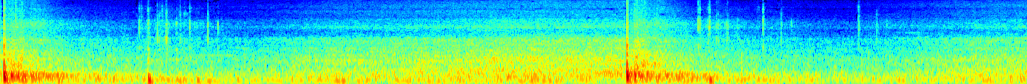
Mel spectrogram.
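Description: Aerial firework shells bursting: a loud boom right at the start and another about three seconds in, each followed by smaller pops and faint crackling.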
